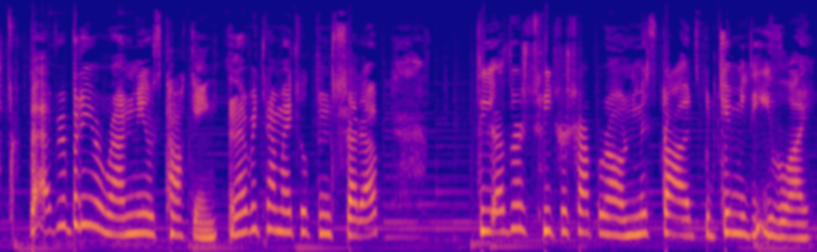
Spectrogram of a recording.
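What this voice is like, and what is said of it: Strained, sore-throated voice. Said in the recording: “my voice is kind of hurting ... my throat hurts”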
